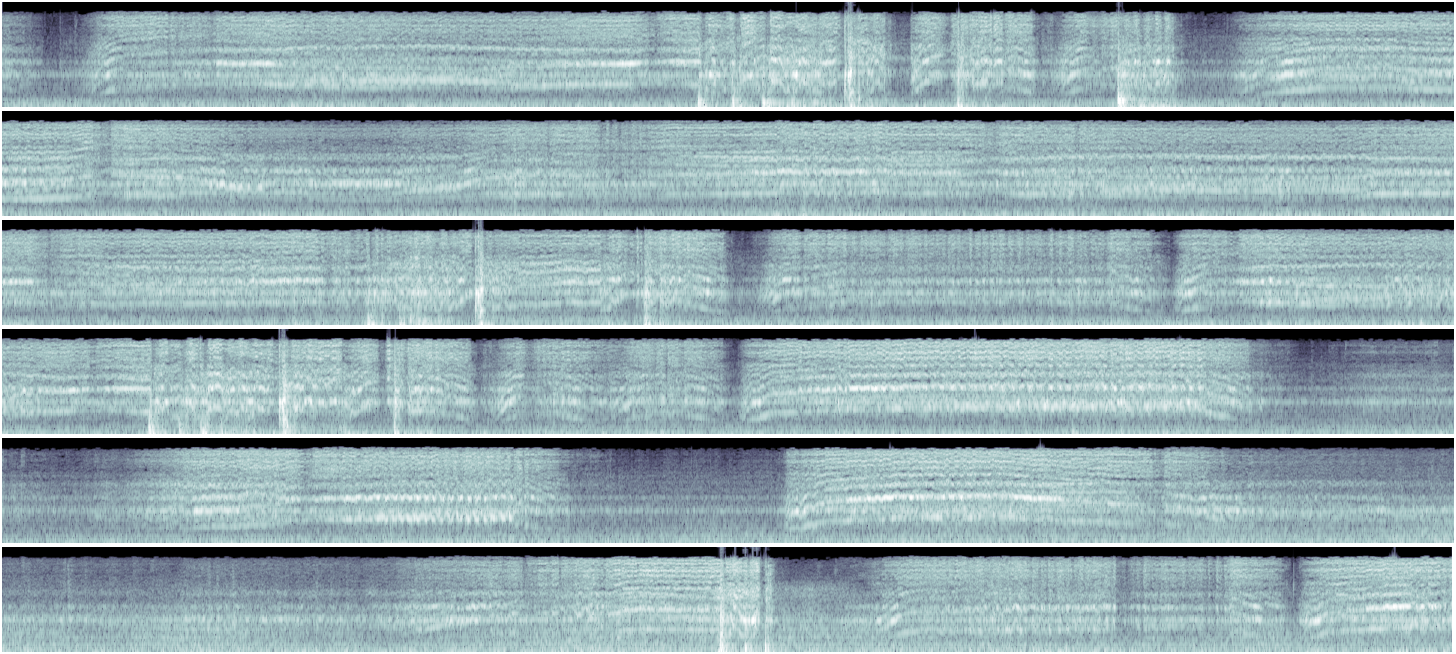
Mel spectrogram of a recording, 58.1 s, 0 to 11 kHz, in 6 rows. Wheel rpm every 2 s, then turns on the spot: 100, 190, 190, 140, 110, 150, 150, 180, 190, 190, 170, 180, 140, 150, 200, 190, 90, 170, 120, 40, 170, 50, 150, 120, 50, 90, 130, 140, 140.
none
